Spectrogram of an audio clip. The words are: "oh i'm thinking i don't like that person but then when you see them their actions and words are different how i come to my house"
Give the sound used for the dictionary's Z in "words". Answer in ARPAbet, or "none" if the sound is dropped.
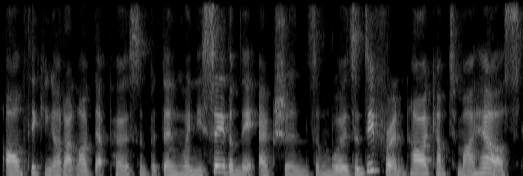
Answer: Z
